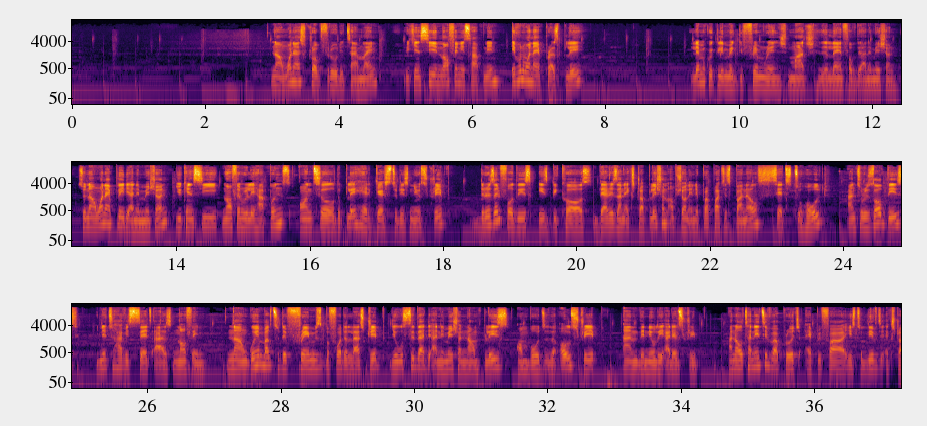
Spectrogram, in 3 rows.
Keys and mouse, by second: 0.1 click, 0.3-0.9 middle drag, 3.0-5.3 drag, 6.2 space, 9.3 space, 11.3 click, 12.7 space, 14.7 space, 15.8 drag, 16.6 space, 18.3 space, 25.3-26.5 drag, 27.5 click, 34.5 space, 36.8-37.3 drag.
